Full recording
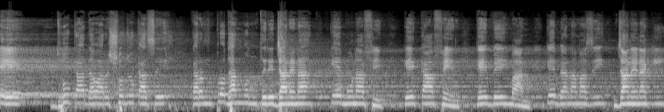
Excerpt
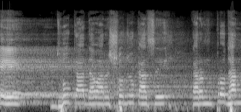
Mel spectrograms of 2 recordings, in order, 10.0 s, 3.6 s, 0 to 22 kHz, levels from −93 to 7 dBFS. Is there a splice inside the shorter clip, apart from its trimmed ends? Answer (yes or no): no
